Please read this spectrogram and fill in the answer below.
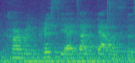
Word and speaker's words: Carmen Christi: Carmen Christ. Carmen Christi. So it's butchered Latin.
